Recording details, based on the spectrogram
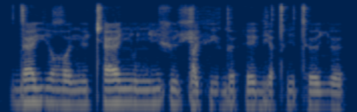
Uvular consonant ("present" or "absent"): present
